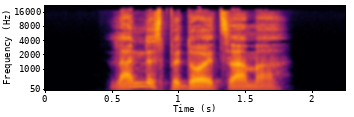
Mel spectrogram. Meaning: inflection of landesbedeutsam: 1. strong/mixed nominative masculine singular 2. strong genitive/dative feminine singular 3. strong genitive plural
- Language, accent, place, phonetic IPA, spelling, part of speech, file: German, Germany, Berlin, [ˈlandəsbəˌdɔɪ̯tzaːmɐ], landesbedeutsamer, adjective, De-landesbedeutsamer.ogg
